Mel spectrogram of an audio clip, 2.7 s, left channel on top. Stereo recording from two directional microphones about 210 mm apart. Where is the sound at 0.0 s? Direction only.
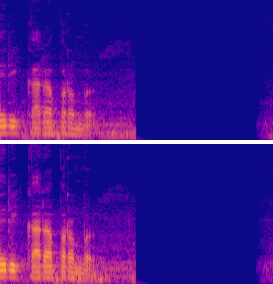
10° right (ahead or behind).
